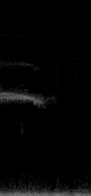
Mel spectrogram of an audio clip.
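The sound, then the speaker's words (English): A single shrill, high-pitched whistle holds a steady tone for about half a second, then cuts off, leaving only a low background rumble with no talking. “That's a pretty serious whistle.”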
